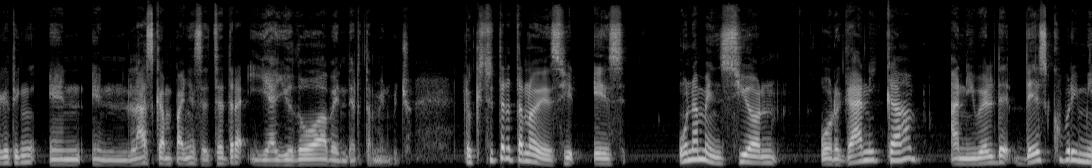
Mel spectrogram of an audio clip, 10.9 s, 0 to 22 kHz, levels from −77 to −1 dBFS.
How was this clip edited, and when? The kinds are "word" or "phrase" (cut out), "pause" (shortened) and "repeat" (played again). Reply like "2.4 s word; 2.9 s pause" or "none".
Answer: none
